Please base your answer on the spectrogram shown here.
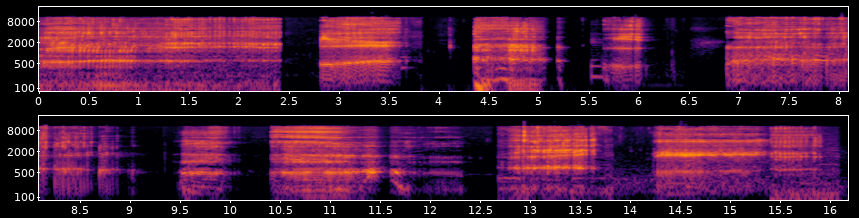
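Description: A series of loud, drawn-out burps with short pauses between them. These are repeated belches.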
